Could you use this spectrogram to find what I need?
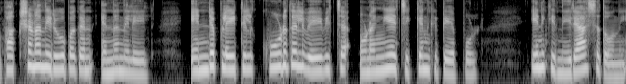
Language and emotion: Malayalam, sad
